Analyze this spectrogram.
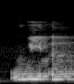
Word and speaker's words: women: Woman, women pakai E. Bacanya beda ya. Woman, single. Ini singularnya wanitanya satu. Woman. Women. Ini bacanya men, ini bacanya men.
